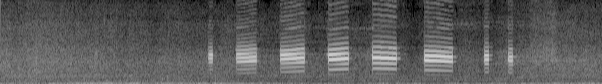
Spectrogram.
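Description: Airflow rumbling on the microphone in flight. About two seconds in, a Syride SYS'Nav paragliding variometer starts a run of short electronic beeps, about two a second, and they stop near the end. Rapid beeping from a vario signals that the glider is climbing in rising air.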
